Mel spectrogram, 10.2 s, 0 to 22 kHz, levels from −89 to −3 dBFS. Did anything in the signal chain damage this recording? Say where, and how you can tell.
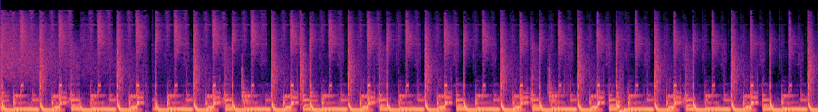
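Yes. The damage happened at the network stage. Short concealed packet loss shows up at 0.96 to 1.00 s, 3.28 to 3.32 s and 6.59 to 6.63 s. At each point, 20 to 30 ms of audio never arrived at the decoder in time. The receiver covered each gap with 24 to 32 ms of synthesised continuation, carrying on the preceding sound before blending back into the real signal. The result is a brief smear or wobble, and the sound continues with a small piece missing.

Two bursts of packet loss occur, at 1.81 to 1.90 s and 7.73 to 7.80 s. These gaps are longer: about 80 ms and then 60 ms of audio were lost or arrived too late to play. The concealment extends the last sound across 78 ms and 60 ms and fades it as it goes, so you hear a held buzz or a decaying hiss. The audio then resumes further along, and everything in between is gone.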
